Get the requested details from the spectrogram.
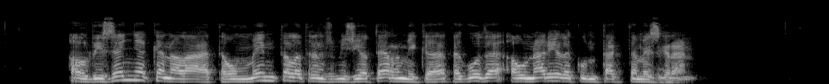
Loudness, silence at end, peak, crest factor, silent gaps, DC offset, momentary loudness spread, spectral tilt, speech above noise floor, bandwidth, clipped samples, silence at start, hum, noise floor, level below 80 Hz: -22 LUFS; 1.35 s; -8 dBFS; 14 dB; none; under 0.1%; 5 LU; -5.5 dB/octave; over 69 dB; 9.4 kHz; under 0.1%; 0.7 s; none; under -90 dBFS; -66 dBFS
